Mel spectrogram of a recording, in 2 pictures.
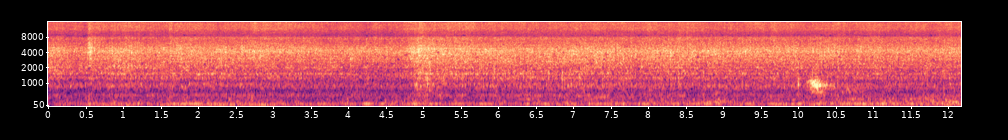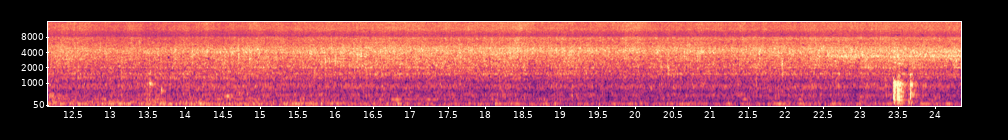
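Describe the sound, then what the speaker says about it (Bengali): Okra curry frying in a pan gives a steady, close hiss and sizzle that holds through the whole stretch, with no talk. "আর ঢেঁড়সের তরকারি করব। ঢেঁড়সের তরকারি শুধু ঢেঁড়স করব, আলু টালু দেবো না, শুধু এমনি ঢেঁড়স করবো।"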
